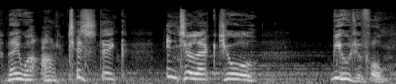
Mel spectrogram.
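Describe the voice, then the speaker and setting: An actor in an audio drama playing a grave, moralising alien time-traveller, arguing emphatically. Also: male voice, extremely high pitch, very animated, unhurried, heavily acted. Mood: indignant. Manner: emphatic, argumentative. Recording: dramatic music underneath.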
